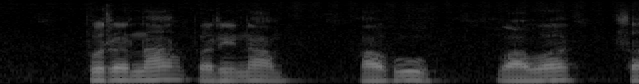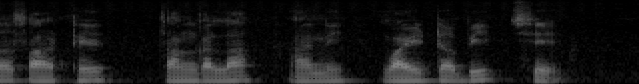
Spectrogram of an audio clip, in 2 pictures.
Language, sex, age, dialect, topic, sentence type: Marathi, male, 18-24, Northern Konkan, agriculture, statement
